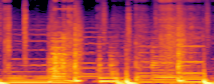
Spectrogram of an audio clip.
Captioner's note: boxes rustling; upbeat music; metal pings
